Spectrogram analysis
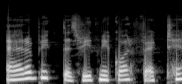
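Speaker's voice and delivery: ordinary delivery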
